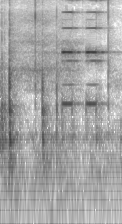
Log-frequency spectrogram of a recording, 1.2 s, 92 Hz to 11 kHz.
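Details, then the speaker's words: Alaris PCA pump with an attached CO2 monitor, during setup and programming of a loading dose: short electronic key clicks, then two repeated high alert beeps signalling something is not right. "you get you'll get alerts like that if things aren't right"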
